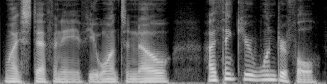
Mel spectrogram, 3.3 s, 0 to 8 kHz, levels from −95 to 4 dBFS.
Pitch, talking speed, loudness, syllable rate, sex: 105 Hz, 200 wpm, -19 LUFS, 5.7 syllables/s, male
